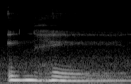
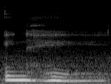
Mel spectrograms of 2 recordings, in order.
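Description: Both takes have the same delivery.

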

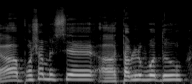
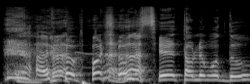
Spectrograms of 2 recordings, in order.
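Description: First: Careful tourist French greeting; rehearsed French, a little proud; mock careful French accent; practiced French. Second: Higher, louder, overdone French with a laugh; hammed-up French accent. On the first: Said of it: "I'm practicing the whole way". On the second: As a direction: lay the French on thick, laughing. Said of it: "Oh, Pink Panther head ass".

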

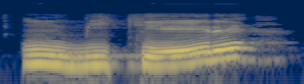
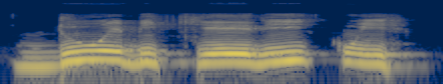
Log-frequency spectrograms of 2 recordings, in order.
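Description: First: "bicchiere" stretched slowly; slow singular form. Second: "due" raised and stressed, slow; stressed plural. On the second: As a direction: emphasise "due bicchieri". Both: Shown as a demonstration. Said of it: "singular vs plural drill".

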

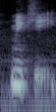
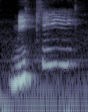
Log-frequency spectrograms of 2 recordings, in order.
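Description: First: Said in the usual way. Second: Unsure question. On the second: Shown as a demonstration. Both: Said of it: "Is that how you say".

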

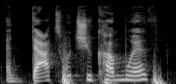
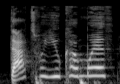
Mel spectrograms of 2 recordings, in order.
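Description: First: Said in the usual way. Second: Incredulous repeat. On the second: Real, not acted. Mocking the woman's choice, high and incredulous. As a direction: throw the question back in shock.

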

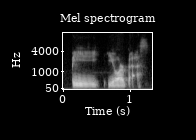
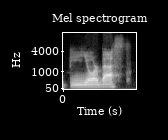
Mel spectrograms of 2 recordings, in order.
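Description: First: "your" leaned on, slow and softer; stress on YOUR. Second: Said in the usual way. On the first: Shown as a demonstration. Host showing how one word shapes meaning, stressing your. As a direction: linger on "your" in "be your best". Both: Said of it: "the shaping of a single word".

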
